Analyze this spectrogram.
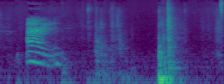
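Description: A door swings with a short creaky squeal, then is shut quickly with a solid, heavy thud about two seconds later.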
